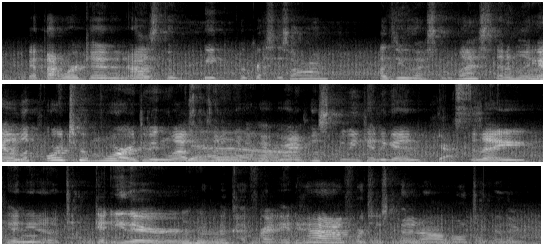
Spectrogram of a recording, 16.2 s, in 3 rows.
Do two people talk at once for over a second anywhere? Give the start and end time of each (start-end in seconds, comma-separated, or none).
7.2-8.4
